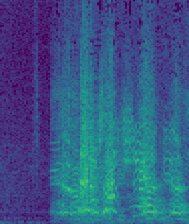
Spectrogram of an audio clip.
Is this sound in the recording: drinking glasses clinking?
no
